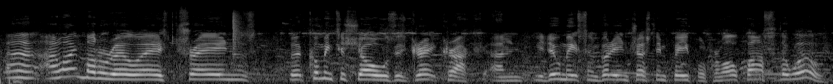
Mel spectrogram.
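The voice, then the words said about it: Yorkshire English accent. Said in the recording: “that's not a local accent. It's not Irish or American ... originally I'm from Yorkshire, Leeds”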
